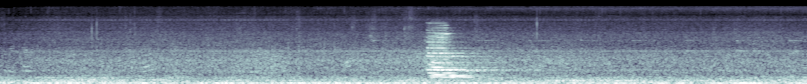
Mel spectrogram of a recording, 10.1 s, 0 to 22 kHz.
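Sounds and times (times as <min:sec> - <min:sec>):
train horn blast: 0:05.3 - 0:06.4.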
